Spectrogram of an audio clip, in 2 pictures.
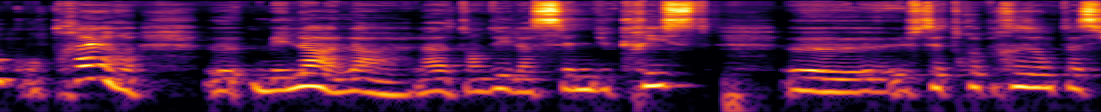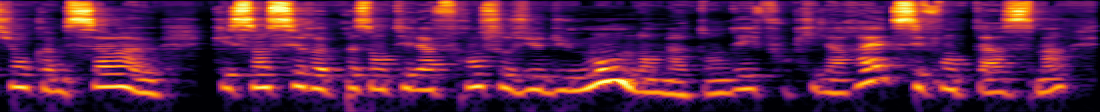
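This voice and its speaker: A woman's voice: fairly low pitch, warm tone, far from the mic. A woman tarot reader talking to her viewers in a heated, indignant way, often repeating herself. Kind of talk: casual monologue to viewers. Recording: roomy echo, mic set back.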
